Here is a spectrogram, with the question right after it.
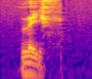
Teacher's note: in some dialects like mine, the vowel has diphthongized very slightly to produce leaf.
